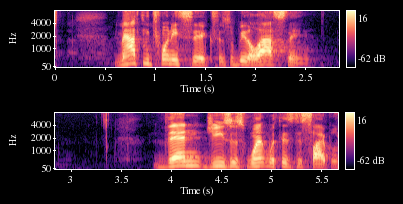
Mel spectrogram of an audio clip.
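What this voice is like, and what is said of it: Hoarse, strained voice. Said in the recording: “I'm really losing my voice here”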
